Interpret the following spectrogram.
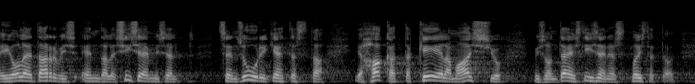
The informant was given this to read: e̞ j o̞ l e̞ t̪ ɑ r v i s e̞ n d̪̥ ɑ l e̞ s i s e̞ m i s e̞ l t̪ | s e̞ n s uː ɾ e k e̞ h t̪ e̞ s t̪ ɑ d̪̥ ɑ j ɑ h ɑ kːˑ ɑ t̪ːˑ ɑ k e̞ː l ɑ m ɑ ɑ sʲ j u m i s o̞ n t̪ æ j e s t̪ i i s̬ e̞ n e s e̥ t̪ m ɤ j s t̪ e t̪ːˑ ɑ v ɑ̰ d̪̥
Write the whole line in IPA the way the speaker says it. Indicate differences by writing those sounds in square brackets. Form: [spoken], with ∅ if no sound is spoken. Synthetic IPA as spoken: e̞ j o̞ l e̞ t̪ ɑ r v i s e̞ n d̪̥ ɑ l e̞ s i s e̞ m i s e̞ l t̪ | s e̞ n s uː ɾ [i] k e̞ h t̪ e̞ s t̪ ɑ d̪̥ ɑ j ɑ h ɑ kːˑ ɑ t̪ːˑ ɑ k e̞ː l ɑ m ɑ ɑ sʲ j u m i s o̞ n t̪ æ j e s t̪ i i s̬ e̞ n e s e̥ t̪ m ɤ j s t̪ e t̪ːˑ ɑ v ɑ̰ d̪̥

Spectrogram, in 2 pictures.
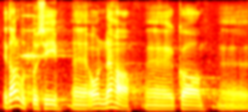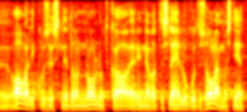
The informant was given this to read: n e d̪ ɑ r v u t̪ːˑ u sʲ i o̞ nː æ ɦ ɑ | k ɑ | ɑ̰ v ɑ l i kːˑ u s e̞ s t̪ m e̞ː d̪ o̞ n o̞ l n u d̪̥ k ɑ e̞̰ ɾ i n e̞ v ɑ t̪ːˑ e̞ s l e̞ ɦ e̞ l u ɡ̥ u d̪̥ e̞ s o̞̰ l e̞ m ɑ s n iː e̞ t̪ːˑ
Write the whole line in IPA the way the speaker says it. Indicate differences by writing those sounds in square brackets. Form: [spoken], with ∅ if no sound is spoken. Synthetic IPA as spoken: n e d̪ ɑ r v u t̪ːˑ u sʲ i o̞ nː æ ɦ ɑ | k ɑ | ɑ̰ v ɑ l i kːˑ u s e̞ s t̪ [n] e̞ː d̪ o̞ n o̞ l n u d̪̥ k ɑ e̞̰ ɾ i n e̞ v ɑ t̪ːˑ e̞ s l e̞ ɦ e̞ l u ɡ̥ u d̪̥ e̞ s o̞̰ l e̞ m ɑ s n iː e̞ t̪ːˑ

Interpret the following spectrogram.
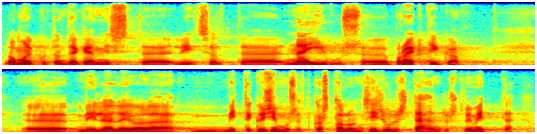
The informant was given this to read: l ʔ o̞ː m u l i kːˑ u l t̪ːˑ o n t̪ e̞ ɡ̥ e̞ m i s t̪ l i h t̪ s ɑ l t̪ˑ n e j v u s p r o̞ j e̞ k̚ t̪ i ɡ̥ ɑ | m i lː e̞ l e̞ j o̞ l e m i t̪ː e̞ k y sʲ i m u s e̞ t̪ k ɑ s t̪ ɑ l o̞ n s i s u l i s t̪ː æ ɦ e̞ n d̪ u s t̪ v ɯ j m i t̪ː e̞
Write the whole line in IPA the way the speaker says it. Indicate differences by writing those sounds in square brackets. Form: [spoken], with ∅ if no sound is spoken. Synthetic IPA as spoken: l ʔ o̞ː m u l i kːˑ u l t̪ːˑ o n t̪ e̞ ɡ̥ e̞ m i s t̪ l i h t̪ s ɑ l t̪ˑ n [æ] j v u s p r o̞ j e̞ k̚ t̪ i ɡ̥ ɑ | m i lː e̞ l e̞ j o̞ l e m i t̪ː e̞ k y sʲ i m u s e̞ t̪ k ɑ s t̪ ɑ l o̞ n s i s u l i s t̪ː æ ɦ e̞ n d̪ u s t̪ v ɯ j m i t̪ː e̞

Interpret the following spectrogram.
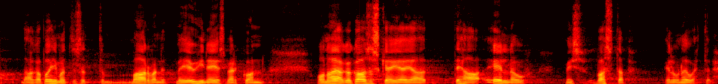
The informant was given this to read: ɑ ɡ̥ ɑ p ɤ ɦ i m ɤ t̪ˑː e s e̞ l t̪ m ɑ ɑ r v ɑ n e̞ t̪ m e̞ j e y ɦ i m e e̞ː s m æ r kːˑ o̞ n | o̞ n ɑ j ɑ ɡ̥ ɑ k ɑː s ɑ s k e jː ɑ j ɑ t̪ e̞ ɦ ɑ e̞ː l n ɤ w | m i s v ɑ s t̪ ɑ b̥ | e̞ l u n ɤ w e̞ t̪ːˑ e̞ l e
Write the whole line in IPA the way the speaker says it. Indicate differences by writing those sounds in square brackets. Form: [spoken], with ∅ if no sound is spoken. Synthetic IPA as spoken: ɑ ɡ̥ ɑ p ɤ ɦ i m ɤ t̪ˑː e s e̞ l t̪ m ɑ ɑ r v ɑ n e̞ t̪ m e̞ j e y ɦ i [n] e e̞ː s m æ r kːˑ o̞ n | o̞ n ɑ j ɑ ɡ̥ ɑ k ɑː s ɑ s k [æ] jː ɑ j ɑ t̪ e̞ ɦ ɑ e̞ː l n ɤ w | m i s v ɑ s t̪ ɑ b̥ | e̞ l u n ɤ w e̞ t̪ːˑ e̞ l e

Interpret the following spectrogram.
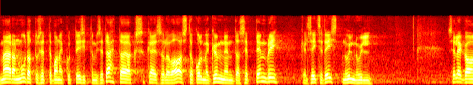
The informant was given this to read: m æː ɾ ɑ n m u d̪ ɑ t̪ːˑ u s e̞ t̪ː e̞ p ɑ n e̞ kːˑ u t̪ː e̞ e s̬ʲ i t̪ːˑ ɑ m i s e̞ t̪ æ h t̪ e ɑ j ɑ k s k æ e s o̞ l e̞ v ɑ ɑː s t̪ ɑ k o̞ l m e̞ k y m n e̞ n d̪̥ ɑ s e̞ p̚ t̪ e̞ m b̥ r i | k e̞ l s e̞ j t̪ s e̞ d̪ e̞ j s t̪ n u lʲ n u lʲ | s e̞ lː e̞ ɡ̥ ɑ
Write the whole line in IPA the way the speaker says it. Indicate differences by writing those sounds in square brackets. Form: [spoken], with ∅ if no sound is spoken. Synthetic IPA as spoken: m æː ɾ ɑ n m [uː] d̪ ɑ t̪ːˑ u s e̞ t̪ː e̞ p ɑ n e̞ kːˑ u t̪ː e̞ e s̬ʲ i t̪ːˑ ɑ m i s e̞ t̪ æ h t̪ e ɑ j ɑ k s k æ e s o̞ l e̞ v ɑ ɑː s t̪ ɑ k o̞ l m e̞ k y m n e̞ n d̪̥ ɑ s e̞ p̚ t̪ e̞ m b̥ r i | k e̞ l s e̞ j t̪ s e̞ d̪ e̞ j s t̪ n u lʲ n u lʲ | s e̞ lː e̞ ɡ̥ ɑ

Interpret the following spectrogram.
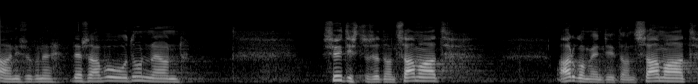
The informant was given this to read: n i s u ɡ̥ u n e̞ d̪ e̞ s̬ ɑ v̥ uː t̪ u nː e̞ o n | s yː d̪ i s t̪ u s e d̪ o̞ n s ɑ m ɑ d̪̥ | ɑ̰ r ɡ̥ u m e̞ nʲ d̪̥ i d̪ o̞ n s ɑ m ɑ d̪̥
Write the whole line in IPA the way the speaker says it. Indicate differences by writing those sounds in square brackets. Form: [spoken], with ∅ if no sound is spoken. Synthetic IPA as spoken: n i s u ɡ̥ u n e̞ [t̪] e̞ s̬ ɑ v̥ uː t̪ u nː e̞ o n | s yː d̪ i s t̪ u s e d̪ o̞ n s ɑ m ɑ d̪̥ | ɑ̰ r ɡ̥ u m e̞ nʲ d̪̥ i d̪ o̞ n s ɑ m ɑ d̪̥

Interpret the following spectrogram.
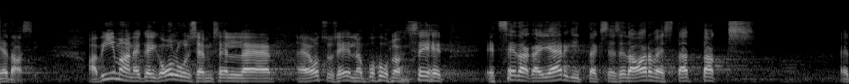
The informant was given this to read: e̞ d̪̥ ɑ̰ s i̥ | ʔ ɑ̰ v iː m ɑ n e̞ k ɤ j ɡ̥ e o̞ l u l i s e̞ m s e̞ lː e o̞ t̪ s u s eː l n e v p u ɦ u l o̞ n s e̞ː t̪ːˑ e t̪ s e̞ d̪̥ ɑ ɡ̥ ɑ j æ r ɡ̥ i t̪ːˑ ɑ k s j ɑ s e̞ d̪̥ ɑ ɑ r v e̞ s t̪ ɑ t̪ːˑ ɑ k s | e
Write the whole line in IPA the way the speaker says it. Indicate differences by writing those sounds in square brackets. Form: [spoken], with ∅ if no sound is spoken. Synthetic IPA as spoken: e̞ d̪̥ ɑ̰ s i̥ | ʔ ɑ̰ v iː m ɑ n e̞ k ɤ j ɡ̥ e o̞ l u l i s e̞ m s e̞ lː e o̞ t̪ s u s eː l n e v p u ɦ u l o̞ n s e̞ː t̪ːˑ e t̪ s e̞ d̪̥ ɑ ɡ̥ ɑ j æ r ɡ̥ i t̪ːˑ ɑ k s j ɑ s e̞ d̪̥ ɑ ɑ r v e̞ s t̪ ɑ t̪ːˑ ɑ k s | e

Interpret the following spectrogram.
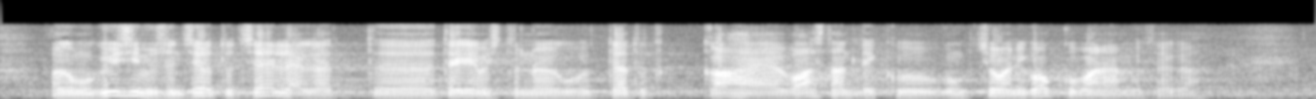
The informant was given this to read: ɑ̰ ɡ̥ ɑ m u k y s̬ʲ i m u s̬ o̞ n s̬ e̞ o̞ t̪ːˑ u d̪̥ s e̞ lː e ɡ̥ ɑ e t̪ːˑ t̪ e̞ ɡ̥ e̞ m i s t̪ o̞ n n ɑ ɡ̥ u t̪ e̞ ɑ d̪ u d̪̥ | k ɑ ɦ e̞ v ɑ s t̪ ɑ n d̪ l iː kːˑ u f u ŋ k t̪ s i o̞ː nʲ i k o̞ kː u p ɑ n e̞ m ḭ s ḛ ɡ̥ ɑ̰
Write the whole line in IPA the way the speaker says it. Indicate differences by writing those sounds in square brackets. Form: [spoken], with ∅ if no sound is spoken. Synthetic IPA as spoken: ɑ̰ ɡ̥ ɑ m u k y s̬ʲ i m u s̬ o̞ n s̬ e̞ o̞ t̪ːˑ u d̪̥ s e̞ lː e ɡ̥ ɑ e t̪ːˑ t̪ e̞ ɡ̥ e̞ m i s t̪ o̞ n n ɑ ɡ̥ u t̪ e̞ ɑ [t̪] u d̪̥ | k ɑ ɦ e̞ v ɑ s t̪ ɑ n d̪ l [i] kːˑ u f u ŋ k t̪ s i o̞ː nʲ i k o̞ kː u p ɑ n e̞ m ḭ s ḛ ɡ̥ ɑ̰

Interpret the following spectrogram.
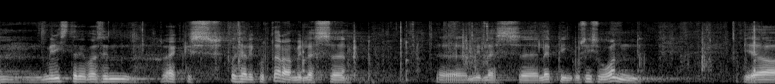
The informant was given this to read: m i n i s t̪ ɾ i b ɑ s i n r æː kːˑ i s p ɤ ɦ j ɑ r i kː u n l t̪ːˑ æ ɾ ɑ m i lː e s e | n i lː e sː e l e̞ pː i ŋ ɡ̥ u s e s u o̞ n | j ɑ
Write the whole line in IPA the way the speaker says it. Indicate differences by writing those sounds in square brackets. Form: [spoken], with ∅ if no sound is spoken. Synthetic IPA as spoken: m i n i s t̪ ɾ i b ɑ s i n r æː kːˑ i s p ɤ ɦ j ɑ [l] i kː u [∅] l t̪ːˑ æ ɾ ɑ m i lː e s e | [m] i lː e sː e l e̞ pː i ŋ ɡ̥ u s [i] s u o̞ n | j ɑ

